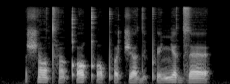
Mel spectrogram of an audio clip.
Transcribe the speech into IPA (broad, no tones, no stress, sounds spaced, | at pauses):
ʃ ɑ̃ tʰ ɛ̃ qʼ u qʼ ɔ pʼ ʌ t͡ʃ ɜ d ɪ pʼ ɪ ɲ ɛ d͡z ɛ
